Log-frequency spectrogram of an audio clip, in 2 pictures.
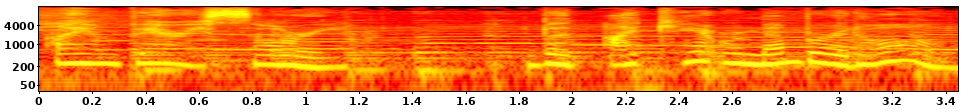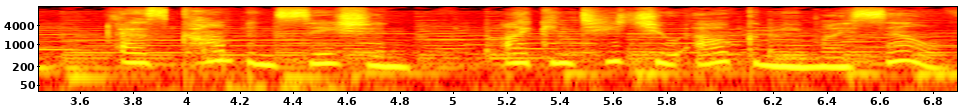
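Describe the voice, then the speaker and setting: A woman voicing a calm, formal, knowledgeable talking book that mentors an apprentice in an anime-style video game. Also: a little high, normal speed, natural voice. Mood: apologetic, confident. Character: composed, polite female talking magic book, knowledgeable mentor. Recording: music behind the voice. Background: game music.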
